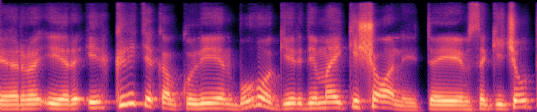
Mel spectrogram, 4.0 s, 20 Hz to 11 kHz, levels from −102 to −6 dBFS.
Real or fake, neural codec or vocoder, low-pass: fake; codec, 24 kHz, 0.9 kbps, WavTokenizer, large speech release; 9.9 kHz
